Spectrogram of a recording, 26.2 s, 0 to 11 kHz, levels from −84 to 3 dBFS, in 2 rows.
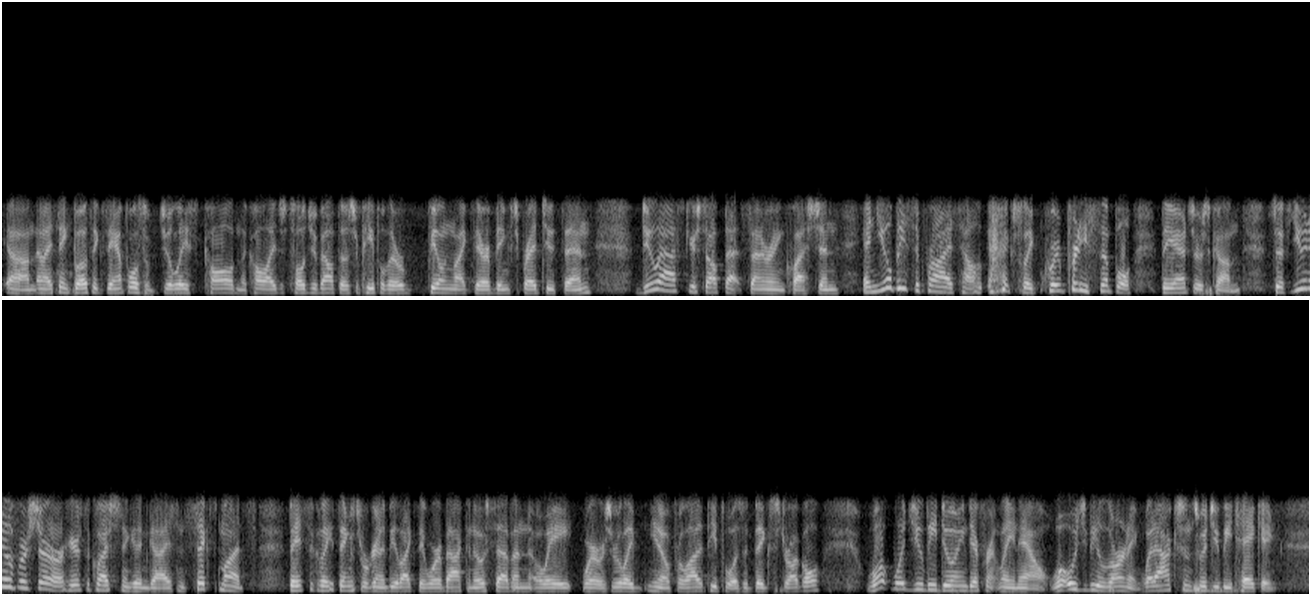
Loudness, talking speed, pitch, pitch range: -24 LUFS, 245 wpm, 150 Hz, 140-175 Hz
